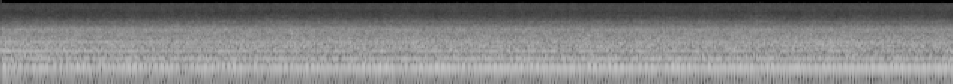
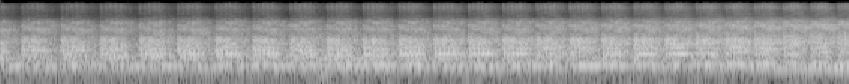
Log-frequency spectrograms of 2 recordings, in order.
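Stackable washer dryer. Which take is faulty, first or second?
second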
